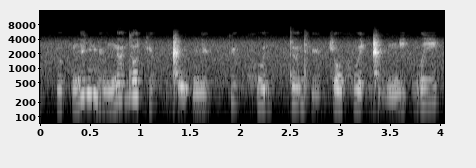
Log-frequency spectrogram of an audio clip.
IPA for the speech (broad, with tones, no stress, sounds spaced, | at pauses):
ɯ˨ kʷ n y˦ d m y˨ w n ɯ˦ d o˦ c y˨ kʷ ɡ͡ǁ ø˨ ʔ n y˨ kː y˦ kʷ xʷ ɯ˧ d tː ɯ˦ d ʔ y˨ c o˦ xʷ e˦˨ ɡ͡ǁ y˨ ɲ i˧ ʔ ɡʷ i˦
